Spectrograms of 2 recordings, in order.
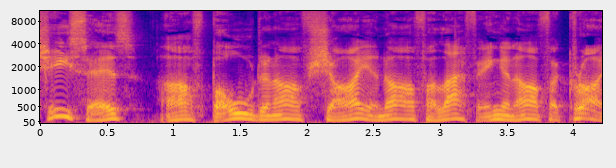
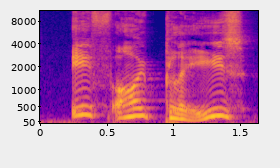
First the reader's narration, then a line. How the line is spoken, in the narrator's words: cried Mr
